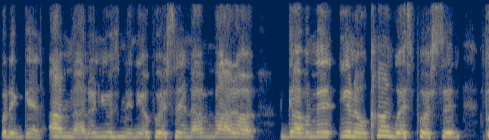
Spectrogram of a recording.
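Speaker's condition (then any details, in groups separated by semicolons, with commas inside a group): Cerebral palsy; no gross or fine motor skills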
